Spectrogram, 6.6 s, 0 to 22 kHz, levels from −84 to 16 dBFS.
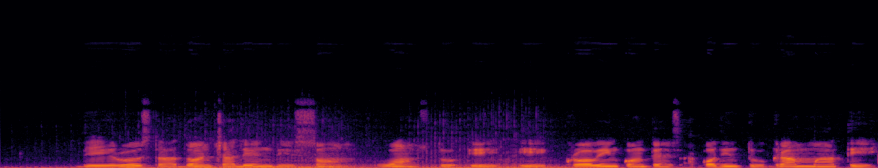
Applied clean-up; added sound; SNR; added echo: none; Motorcycle; 10 dB; none.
